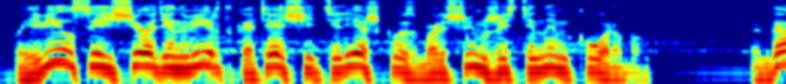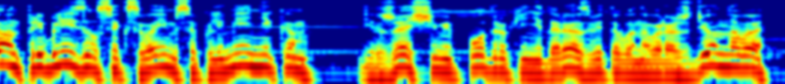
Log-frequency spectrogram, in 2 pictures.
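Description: Expressive male audiobook narrator. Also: a little high. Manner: steady, expressive storytelling.

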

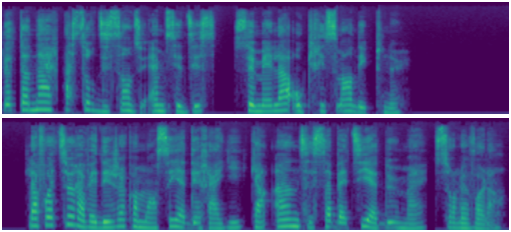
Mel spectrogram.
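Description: A woman's voice: medium pitch, no room sound, clean studio sound. Québécois woman narrating a thriller audiobook. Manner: measured, dramatic reading. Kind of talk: scripted narration.

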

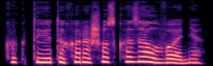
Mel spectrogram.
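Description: A woman's voice: on the high side, measured pace, darkish tone, dry recording, studio quality. A woman voicing a tearful, frightened woman who mumbles and hesitates. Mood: touched.

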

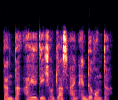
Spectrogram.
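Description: A man's voice: mid-range voice, a little slow, slightly rough, no echo, lo-fi sound, pitched above the performer's own voice. A man voicing a shaken young male hobbit, calling up in a raised, tense voice in an audiobook reading. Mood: firmer.

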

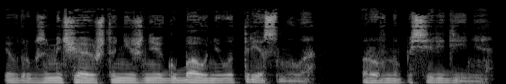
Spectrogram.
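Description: A man's voice: deep voice, flat delivery, moderate pace, fairly bright tone. A man narrating a first-person story in a weary, wry audiobook reading.

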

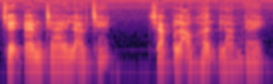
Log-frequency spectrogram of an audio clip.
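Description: A woman voicing a stern, hot-tempered middle-aged village man who gives gruff orders. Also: lowish voice, steady tone, normal speed. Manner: gruff, commanding.

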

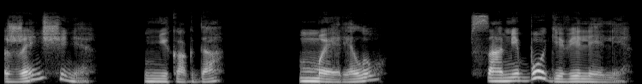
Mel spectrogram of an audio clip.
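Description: A woman's voice: a bass voice, takes it slowly, no room sound, studio quality, heavily acted. A woman voicing a wry, teasing male mentor. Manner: calm, wry, gently mocking. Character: man, composed teasing mentor, dry wit.

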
